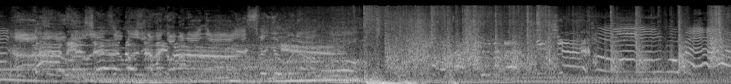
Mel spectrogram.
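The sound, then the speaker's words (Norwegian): A sudden heavy crunching impact as a Mercedes drives straight into a car door as it is opened, in Paris, bursts out midway through busy street noise, with voices and children heard around it. “Franskmannen i Mercedesen kjørte rett i døren da du åpnet den.”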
